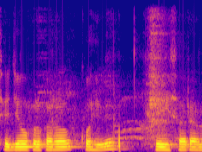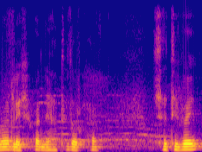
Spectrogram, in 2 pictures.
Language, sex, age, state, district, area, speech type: Odia, male, 30-45, Odisha, Subarnapur, urban, spontaneous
